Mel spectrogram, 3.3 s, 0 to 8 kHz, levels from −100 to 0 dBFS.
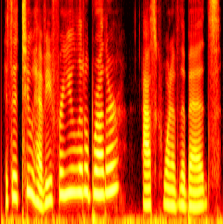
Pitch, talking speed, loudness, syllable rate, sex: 235 Hz, 235 wpm, -17 LUFS, 6.1 syllables/s, female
